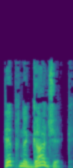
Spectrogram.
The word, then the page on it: hypnagogic: British English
